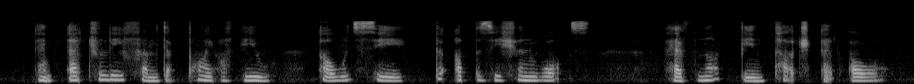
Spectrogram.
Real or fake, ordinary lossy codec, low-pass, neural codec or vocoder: fake; none; none; codec, 16 kHz, 2 kbps, FreqCodec, larger model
